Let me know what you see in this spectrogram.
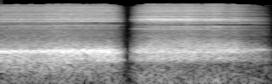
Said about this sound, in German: Erstmal einatmen, ausatmen und sich dann überlegen, muss ich das jetzt noch so tun oder ist jetzt eigentlich alles schon viel besser?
